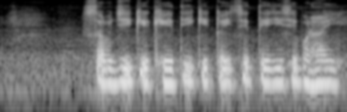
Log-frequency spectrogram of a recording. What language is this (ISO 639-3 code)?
bho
